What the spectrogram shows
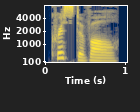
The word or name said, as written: cristoval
